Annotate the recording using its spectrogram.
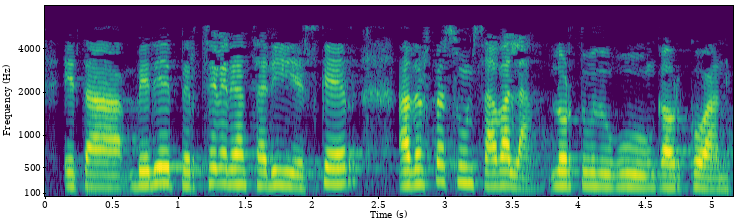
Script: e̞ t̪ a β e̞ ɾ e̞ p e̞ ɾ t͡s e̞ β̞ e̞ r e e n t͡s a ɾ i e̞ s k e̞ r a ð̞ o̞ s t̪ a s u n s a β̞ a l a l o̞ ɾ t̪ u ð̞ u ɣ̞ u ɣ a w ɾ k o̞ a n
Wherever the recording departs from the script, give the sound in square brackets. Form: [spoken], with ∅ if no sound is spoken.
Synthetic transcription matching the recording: e̞ t̪ a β e̞ ɾ e̞ p e̞ ɾ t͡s e̞ β̞ e̞ [ɾ] e [a] n t͡s a ɾ i e̞ s k e̞ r a ð̞ o̞ s t̪ a s u n s a β̞ a l a l o̞ ɾ t̪ u ð̞ u ɣ̞ u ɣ a w ɾ k o̞ a n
